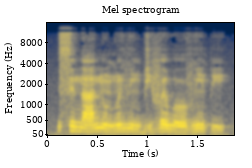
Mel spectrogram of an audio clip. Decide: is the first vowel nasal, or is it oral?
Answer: oral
